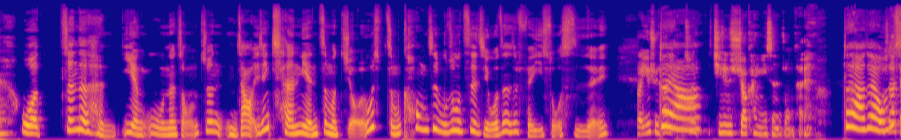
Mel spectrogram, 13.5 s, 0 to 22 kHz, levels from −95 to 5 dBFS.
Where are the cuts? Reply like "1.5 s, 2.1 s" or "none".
9.6 s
